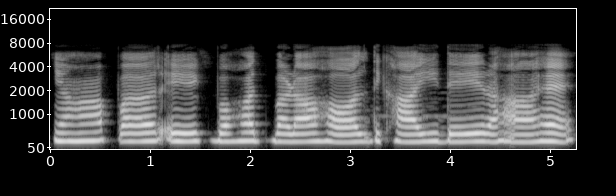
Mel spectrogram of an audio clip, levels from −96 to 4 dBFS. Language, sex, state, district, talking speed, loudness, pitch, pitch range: Hindi, female, Madhya Pradesh, Katni, 115 wpm, -15 LUFS, 230 Hz, 220-235 Hz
